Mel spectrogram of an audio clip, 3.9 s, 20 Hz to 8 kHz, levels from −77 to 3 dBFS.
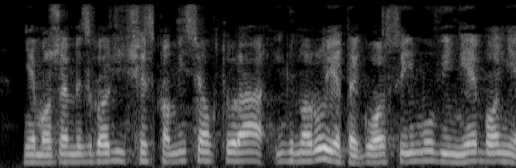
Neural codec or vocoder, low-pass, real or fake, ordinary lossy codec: codec, 16 kHz, 8 kbps, FreqCodec, smaller model; 7.2 kHz; fake; AAC, 32 kbps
